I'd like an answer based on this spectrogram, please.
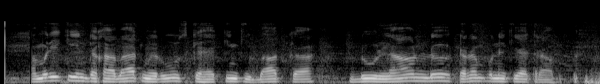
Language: Urdu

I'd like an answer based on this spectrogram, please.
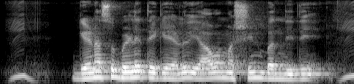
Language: Kannada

